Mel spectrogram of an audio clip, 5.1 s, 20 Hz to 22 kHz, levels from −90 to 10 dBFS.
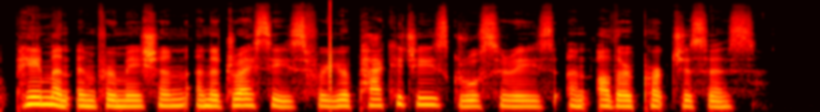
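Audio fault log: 2.05 s, electrical switching spike: right after "addresses for" and before "packages groceries and other" there's a sharp snap riding over the speech, peaking around -5 dBFS. That's likely a nearby switch or motor arcing briefly and the audio line picking it up.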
